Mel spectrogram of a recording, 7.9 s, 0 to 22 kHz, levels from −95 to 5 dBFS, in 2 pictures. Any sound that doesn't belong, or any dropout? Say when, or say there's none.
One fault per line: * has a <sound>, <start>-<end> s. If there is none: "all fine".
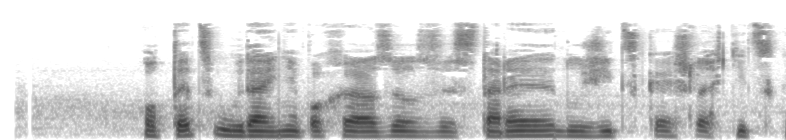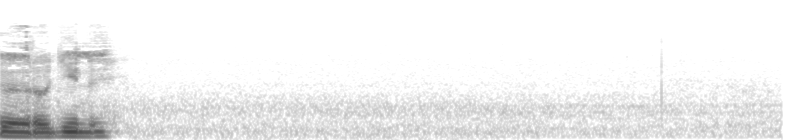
all fine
